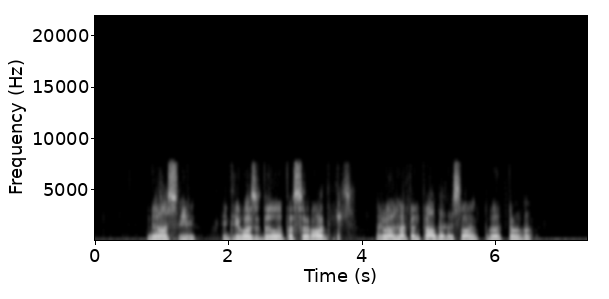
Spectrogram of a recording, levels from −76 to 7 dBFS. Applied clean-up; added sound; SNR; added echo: neural diffusion model UNIVERSE++.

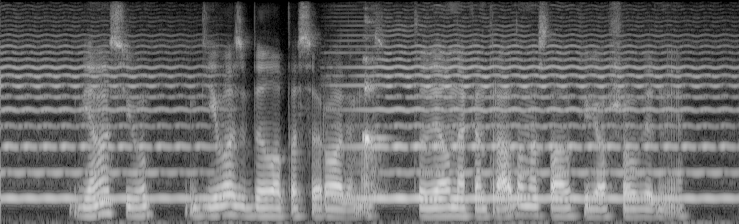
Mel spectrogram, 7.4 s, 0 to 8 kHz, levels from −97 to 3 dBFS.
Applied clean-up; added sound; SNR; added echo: none; Bowed string instrument + Bowed string instrument; 2 dB; none.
